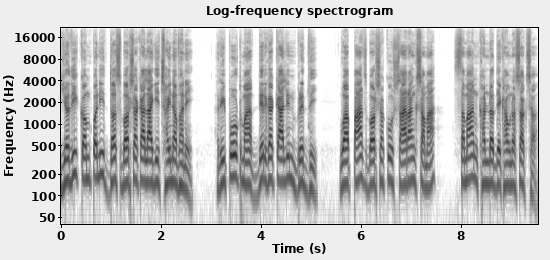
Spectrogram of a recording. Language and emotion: Nepali, neutral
